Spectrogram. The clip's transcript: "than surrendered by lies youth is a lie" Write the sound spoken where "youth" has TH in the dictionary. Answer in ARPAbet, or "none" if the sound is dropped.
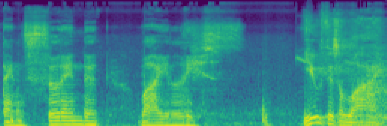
TH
